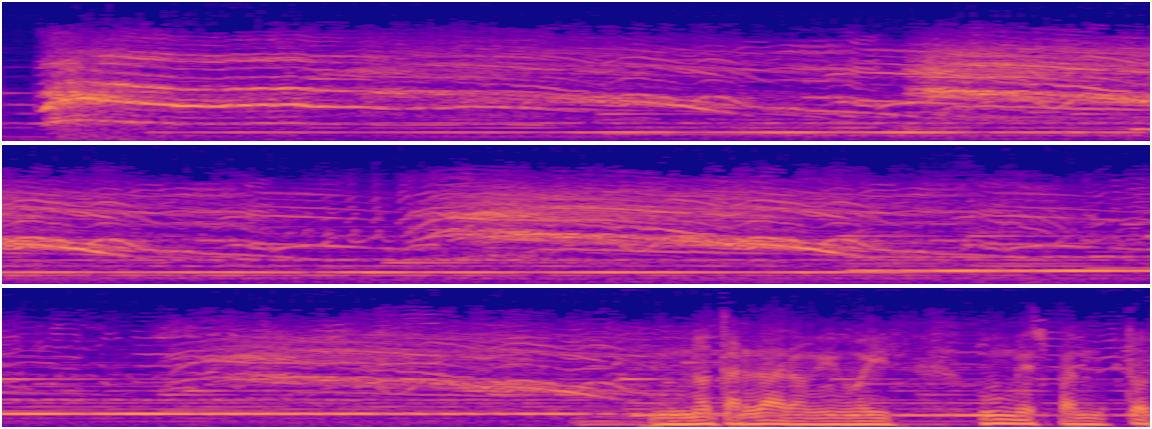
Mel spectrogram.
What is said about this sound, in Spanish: alarido, seguido de un escalofriante griterío infantil.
